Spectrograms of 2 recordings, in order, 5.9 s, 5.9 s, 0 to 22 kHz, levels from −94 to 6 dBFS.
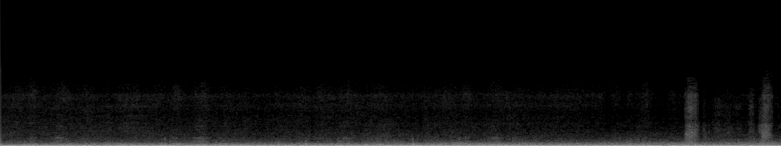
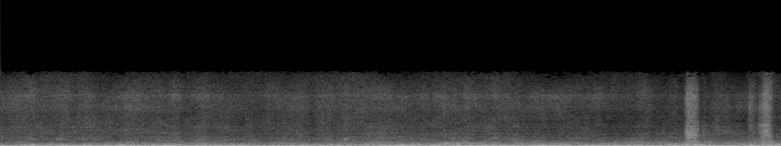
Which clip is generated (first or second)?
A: second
